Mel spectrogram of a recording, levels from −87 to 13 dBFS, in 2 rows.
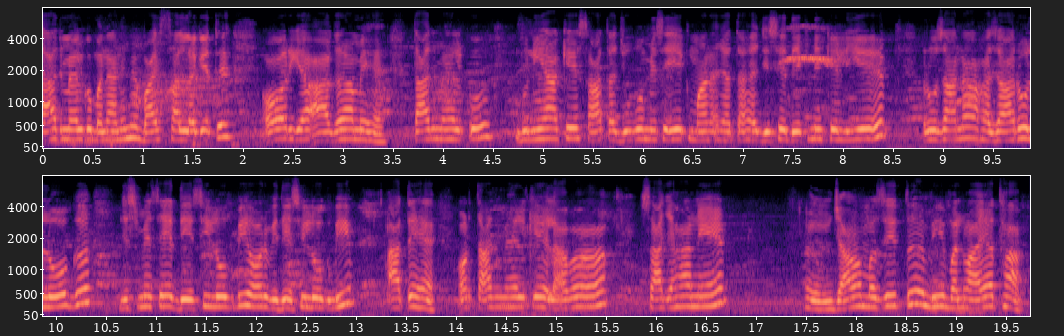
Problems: background sounds at intervals, continuous background conversations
